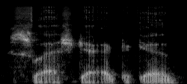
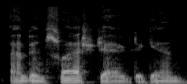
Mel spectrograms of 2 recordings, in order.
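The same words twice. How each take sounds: First: Slowly whispered 'slash jagged again'; despairing drawn-out whisper. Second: Said in the usual way. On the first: Real, not acted. Repeats phrase, whispered and drawn out.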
